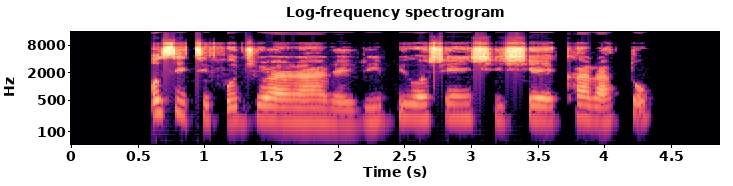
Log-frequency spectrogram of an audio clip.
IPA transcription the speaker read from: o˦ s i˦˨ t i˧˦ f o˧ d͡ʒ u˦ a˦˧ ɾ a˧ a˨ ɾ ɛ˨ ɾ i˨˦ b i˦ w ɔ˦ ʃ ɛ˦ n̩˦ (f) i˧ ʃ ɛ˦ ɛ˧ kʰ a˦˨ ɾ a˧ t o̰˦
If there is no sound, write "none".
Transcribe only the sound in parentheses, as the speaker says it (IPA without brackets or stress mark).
ʃ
